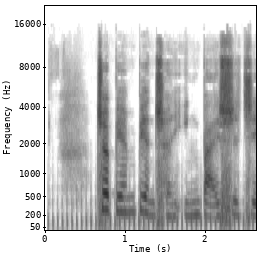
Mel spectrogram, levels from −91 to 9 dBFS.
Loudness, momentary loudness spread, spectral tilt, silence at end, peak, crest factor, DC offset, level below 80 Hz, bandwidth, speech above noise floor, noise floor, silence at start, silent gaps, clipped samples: -18 LUFS; 21 LU; -1 dB/octave; 0 s; -2 dBFS; 20 dB; under 0.1%; -52 dBFS; 16 kHz; 20 dB; -41 dBFS; 0.2 s; none; under 0.1%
